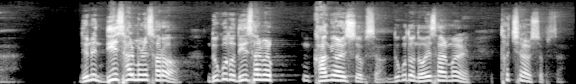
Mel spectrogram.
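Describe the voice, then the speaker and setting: A man's voice: high-pitched, expressive, moderate pace, dark tone. A man voicing a smug devil who coaxes and needles people with rhetorical questions, in a sermon. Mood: coaxing. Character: tempting devil whispering to humans, smug and coaxing.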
